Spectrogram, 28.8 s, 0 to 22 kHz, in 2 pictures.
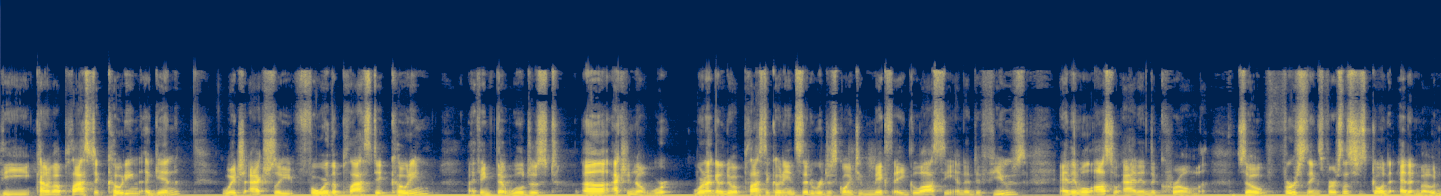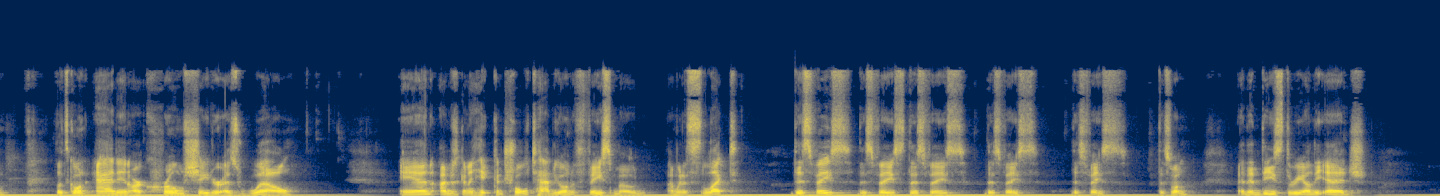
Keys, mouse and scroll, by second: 0.2 shift+middle click, 0.7 scroll up 2, 1.7 scroll up 2, 6.4 click, 7.9 scroll up 5, 8.2 shift+middle click, 13.1 Tab, 14.7 a, 15.8 click, 16.3 click, 16.9 click, 18.3 click, 19.7 ctrl+Tab, 20.5 ctrl+Tab, 22.0 right click, 23.2 shift+right click, 23.8 shift+right click, 24.6 shift+right click, 25.7 shift+right click, 26.3 shift+right click, 27.6 shift+right click, 28.2 shift+right click.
